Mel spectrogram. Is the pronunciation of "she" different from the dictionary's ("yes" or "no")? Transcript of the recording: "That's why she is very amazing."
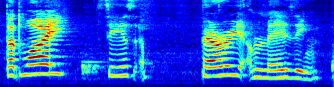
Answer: yes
